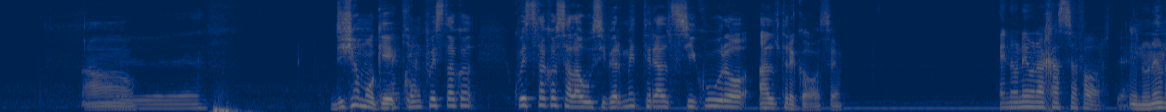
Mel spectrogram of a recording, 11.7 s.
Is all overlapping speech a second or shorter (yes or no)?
yes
